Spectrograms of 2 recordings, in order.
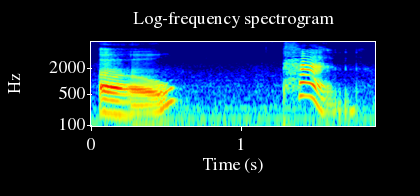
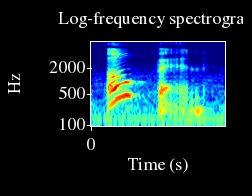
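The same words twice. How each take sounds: First: "O, pen" in two beats with a clear gap; "O, pen" broken syllable by syllable; split into syllables. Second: Said in the usual way. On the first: Shown as a demonstration. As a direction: say "O", pause, then "pen". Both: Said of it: "Open has two syllables".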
